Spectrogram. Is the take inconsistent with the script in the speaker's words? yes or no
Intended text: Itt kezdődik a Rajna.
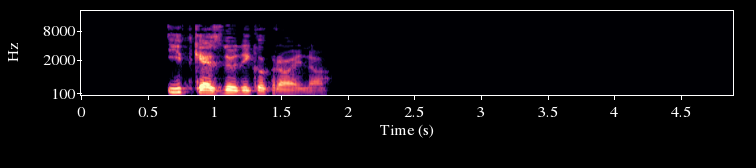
no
